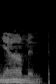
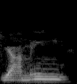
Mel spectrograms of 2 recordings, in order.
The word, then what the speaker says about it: Yamin: Yamin Semali, King Yamin. Is there any like future collab album with you guys? – Yeah, just for, it's pronounced Yamin.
